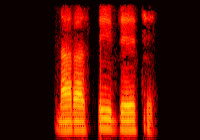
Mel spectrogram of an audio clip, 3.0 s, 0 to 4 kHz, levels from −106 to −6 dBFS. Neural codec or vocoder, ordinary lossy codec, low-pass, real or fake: none; AAC, 32 kbps; 3.6 kHz; real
